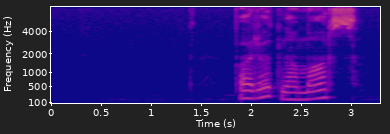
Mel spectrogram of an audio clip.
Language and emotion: Russian, sad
